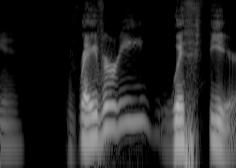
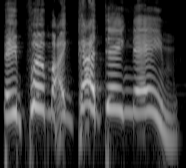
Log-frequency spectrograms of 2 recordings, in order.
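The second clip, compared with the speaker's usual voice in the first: thrilled squeal; 11 semitones higher, 4 dB louder than usual. Real, not acted. Streamer sees own name in trailer.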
